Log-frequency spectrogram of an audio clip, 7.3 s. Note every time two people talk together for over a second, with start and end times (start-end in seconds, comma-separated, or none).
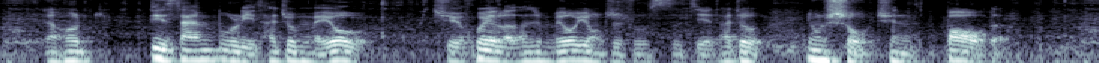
none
